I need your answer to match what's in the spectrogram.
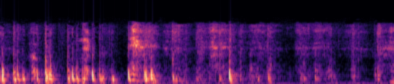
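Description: A horse named Victor gallops, its hooves clopping in a quick, steady rhythm, then loosening and spacing out as it slows to a stop. The hoofbeats are fairly loud, with no voices.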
